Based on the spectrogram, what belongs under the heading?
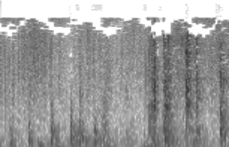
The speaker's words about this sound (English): When they come to the door, Meg, you open it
